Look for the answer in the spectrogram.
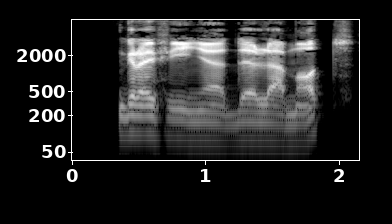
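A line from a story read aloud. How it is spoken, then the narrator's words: Slightly creaky voice. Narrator (Russian): поинтересовался он немного скрипучим голосом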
